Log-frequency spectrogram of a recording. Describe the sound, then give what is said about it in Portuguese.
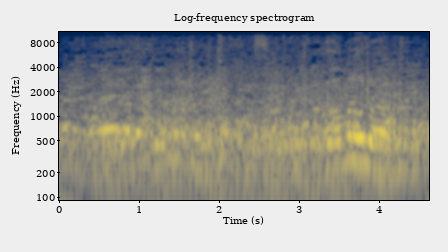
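A large crowd chattering, many overlapping voices blending into a steady, unintelligible murmur that holds at an even, moderate level throughout, swelling slightly near the end. “Quando Jesus e os discípulos estavam saindo de Jericó, uma grande multidão os seguia.”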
